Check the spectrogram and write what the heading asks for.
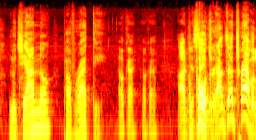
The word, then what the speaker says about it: Luciano Pavarotti: I think you actually pronounce it Luciano Pavarotti.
